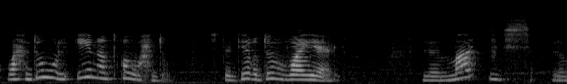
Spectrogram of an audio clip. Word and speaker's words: maïs: باش ننطقو لو أ لو مايس ننطقوه وحدو والإي ننطقوه وحدو. c'est-à-dire deux voyelles. le maïs، le maïs.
